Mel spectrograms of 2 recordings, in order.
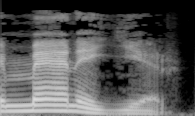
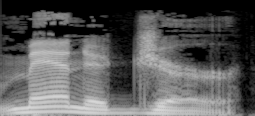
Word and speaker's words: manager: And so when it appears in the middle of a word like manager, you have to be careful not to pronounce it like a Y. We don't say manager. No, manager.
